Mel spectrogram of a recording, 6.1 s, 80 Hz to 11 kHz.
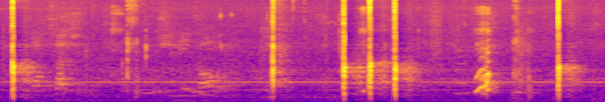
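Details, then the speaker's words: A small child giggling while he hiccups, recorded January 2009: sharp, sudden hiccups, about seven in six seconds, broken by giggles; hiccups. "He's got the hiccups. Has he got the hiccups and he's trying to laugh?"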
